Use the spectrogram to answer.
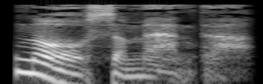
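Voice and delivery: slow, drawn-out menace; calm, unhurried threat, every word stretched; chillingly calm. A narrator's reading. Captor refusing his bound captive Samantha, chillingly calm. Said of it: "his tone chillingly calm".

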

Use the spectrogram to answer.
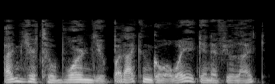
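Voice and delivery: put-on hot-headed young man's protest; angry. A narrator's reading. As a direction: push back, stung by the teasing. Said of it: "Farid's voice sounded angrier than he had intended".

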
